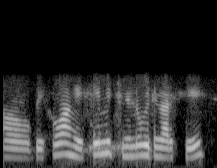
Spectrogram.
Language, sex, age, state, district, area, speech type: Bodo, female, 30-45, Assam, Kokrajhar, rural, conversation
